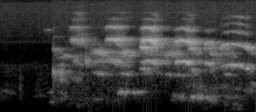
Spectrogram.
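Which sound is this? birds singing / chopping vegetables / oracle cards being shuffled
birds singing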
